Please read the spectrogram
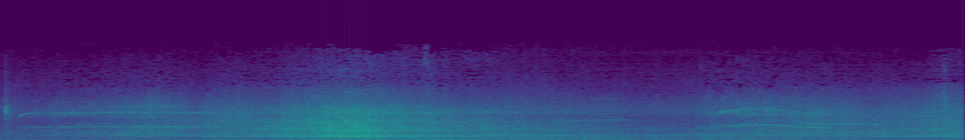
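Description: Rollercoaster train running on its track at speed: a continuous rumble that swells about four seconds in. Two high, drawn-out squeals come over it, one near the start and another around nine seconds in.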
